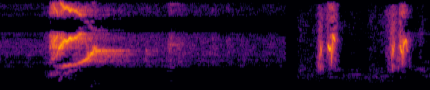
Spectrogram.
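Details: European serin, campero song style: one high, squeaky, twisting phrase fades out, and after a quiet gap two short sharp chirps follow.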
